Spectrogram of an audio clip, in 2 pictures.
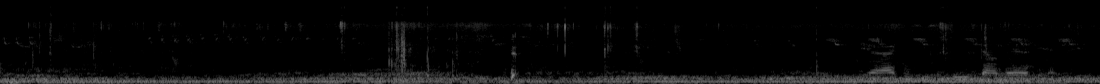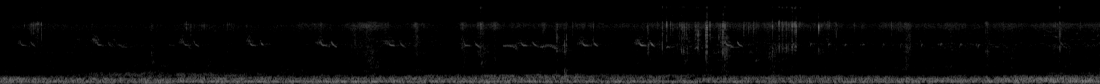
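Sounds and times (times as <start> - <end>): low outdoor rumble: 0.0 - 22.0
small bird chirping: 0.0 - 22.0
footsteps on gravel: 0.1 - 6.9, 14.2 - 22.0.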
